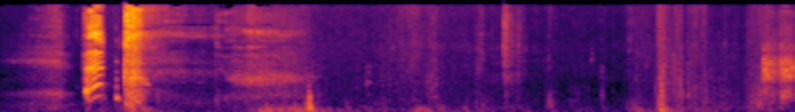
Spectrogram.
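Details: Girl: inhaled build-up, then two sharp explosive sneezes close together, followed by softer breathing and faint noises; sneeze.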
